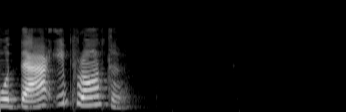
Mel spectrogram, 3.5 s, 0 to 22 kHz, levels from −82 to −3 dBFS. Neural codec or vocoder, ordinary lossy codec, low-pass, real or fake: none; none; none; real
